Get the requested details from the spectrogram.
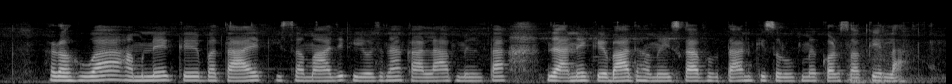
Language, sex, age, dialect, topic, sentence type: Magahi, female, 41-45, Southern, banking, question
